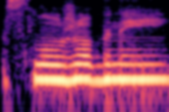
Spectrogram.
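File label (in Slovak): "služobný", Slovak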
